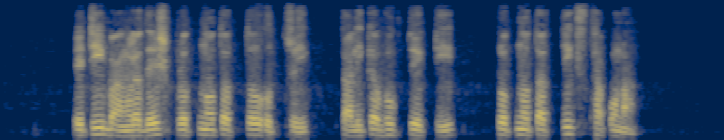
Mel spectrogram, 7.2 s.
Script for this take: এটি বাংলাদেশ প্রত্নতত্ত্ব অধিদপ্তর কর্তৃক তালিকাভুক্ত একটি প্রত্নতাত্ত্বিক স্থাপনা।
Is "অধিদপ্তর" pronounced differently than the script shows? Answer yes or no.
yes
